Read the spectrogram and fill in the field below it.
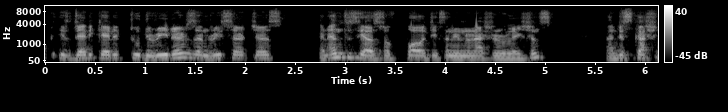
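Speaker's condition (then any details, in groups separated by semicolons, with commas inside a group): No condition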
